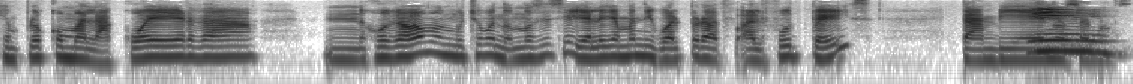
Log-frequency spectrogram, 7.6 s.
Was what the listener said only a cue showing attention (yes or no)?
yes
